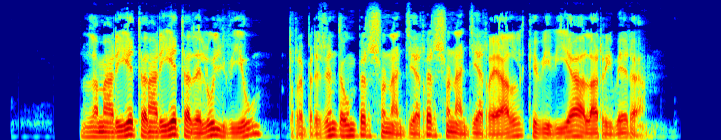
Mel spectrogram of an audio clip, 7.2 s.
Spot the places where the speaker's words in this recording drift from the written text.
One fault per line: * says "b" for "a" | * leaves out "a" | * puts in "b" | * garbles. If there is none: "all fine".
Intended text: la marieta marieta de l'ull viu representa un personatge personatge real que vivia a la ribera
all fine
